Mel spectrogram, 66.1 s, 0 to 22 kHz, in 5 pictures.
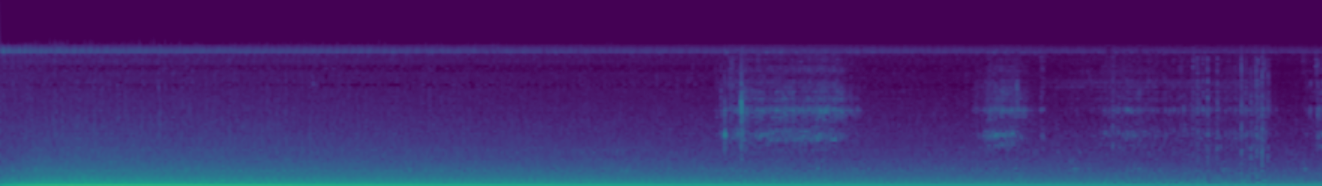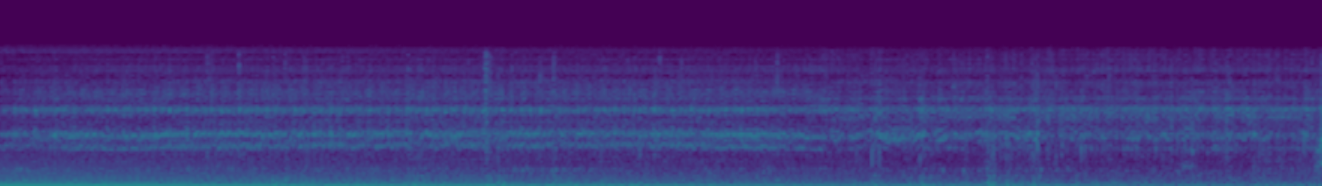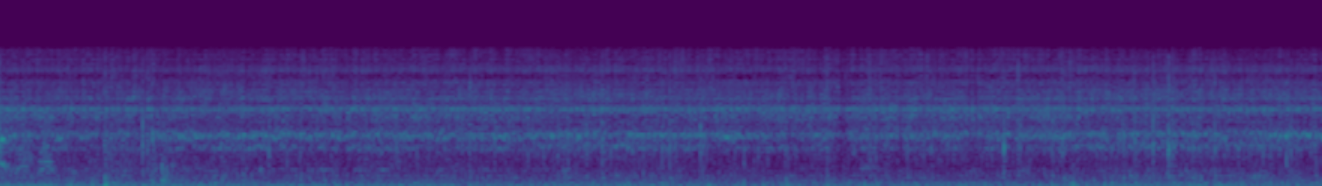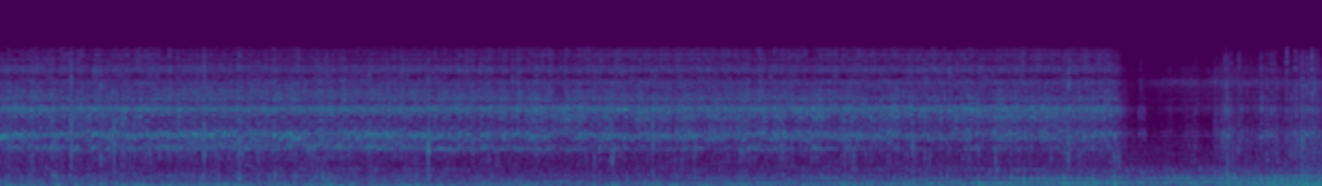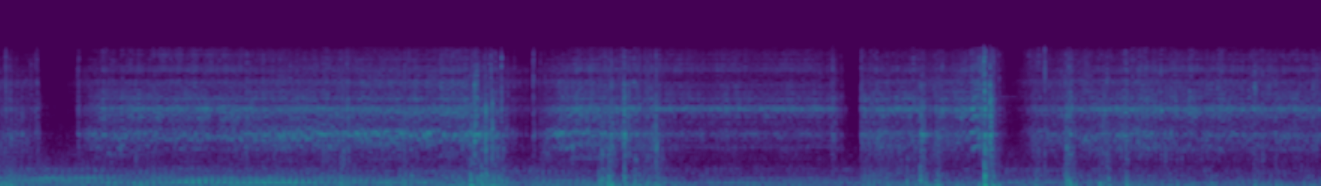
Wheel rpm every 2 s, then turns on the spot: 0, 0, 0, 20, 10, 20, 40, 70, 70, 70, 70, 70, 70, 70, 70, 70, 70, 70, 70, 70, 70, 70, 70, 70, 70, 20, 20, 60, 70, 50, 50, 50, 60.
10-12 50-52 60-62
